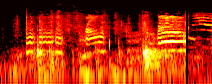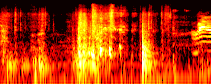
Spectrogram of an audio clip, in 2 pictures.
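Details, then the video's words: Domestic cats fighting indoors, trading drawn-out wavering yowls and wailing meows between harsh noisy bursts, the cries rising and bending in pitch, with some faint human voice in the background. "funny cats fighting"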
